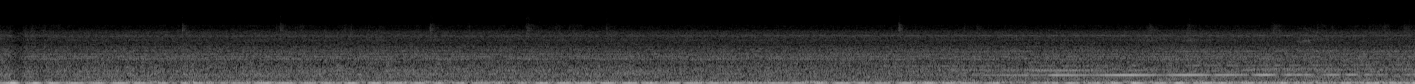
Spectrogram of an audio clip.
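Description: Train running on the rails, heard inside the driver's cab: a steady low rumble of wheels on track with faint ticks every second or two. About ten seconds in, a steady whine comes in over the rumble.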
